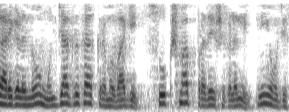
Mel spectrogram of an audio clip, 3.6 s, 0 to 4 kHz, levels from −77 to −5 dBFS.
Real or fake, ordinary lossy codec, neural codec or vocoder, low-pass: real; AAC, 16 kbps; none; 3.6 kHz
